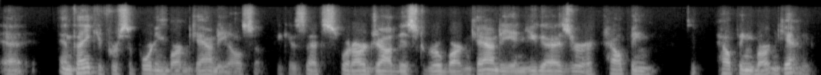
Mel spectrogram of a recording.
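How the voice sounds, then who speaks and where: A man's voice: on the low side, fairly quick, husky. A man chairing a county commission meeting, thanking guests in an earnest, plain-spoken way. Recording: dull lo-fi meeting recording.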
